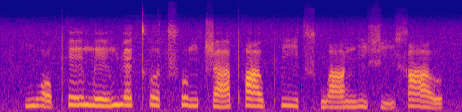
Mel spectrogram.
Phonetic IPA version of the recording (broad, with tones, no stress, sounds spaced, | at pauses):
m w ɔ̰˨˩ pʰ e˥ ɪ̯ m e˧˥ ɪ̯ m ɥ ɛ˥˧ kʰ ɤ˥˧ t͡sʰ ʊ˥˩ ŋ ʈ͡ʂ ä˧˥ pʰ ɑ˥˧ ʊ̯ pʰ i˥˩ t͡sʰ w ɑ˧˥ ŋ i˥˩ ɕ ḭ˨˩ x ɑ˥˩ ʊ̯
